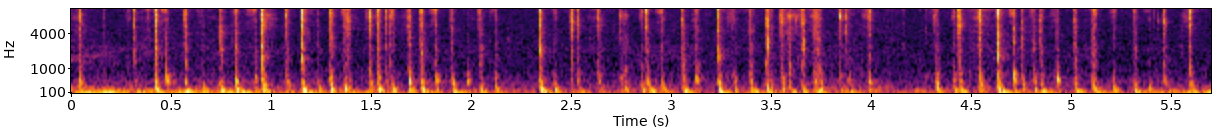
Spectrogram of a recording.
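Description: Fingertips type continuously on a dark laptop's blue-backlit plastic keyboard, giving rapid, dense clicks and taps. Each tap is short and dry with a soft low thump and bright click tops, in an irregular stream with brief pauses.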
